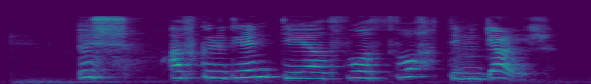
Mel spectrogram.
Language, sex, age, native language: Icelandic, male, 11, Icelandic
